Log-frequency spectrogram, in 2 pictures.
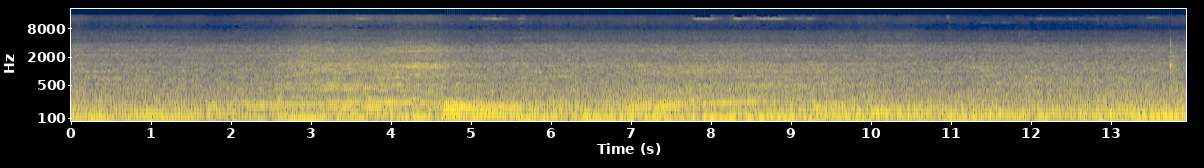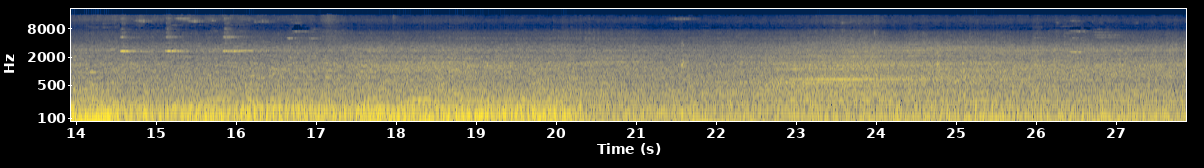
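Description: Steady roadside traffic rumble from passing road vehicles, with engine tones rising and falling a few times in the first ten seconds.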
